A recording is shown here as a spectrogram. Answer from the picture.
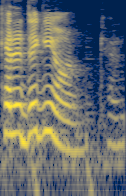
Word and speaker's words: Ceredigion: Wants to know how to say it's pronounced Cer Digion. Ceredigion.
